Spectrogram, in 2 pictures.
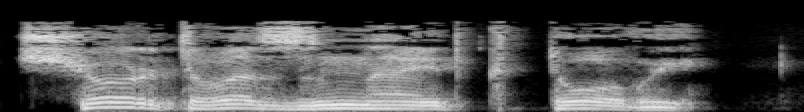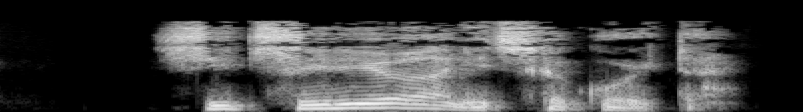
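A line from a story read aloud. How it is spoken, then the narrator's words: Sleepy. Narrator (Russian): сказал он сонно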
